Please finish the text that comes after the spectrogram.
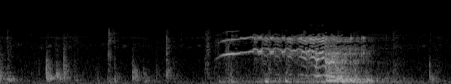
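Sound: horse neighing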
